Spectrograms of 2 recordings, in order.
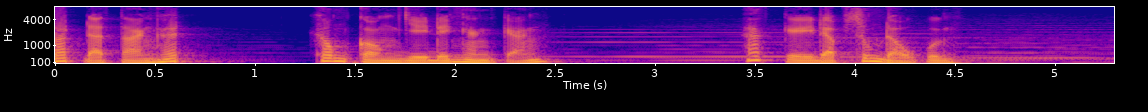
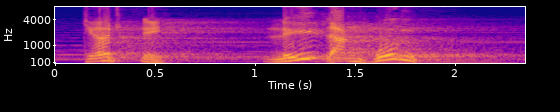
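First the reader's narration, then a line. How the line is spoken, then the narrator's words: Loud shout. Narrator (Vietnamese): Quỷ Diện hét lớn một tiếng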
